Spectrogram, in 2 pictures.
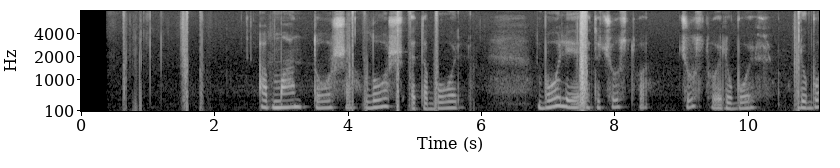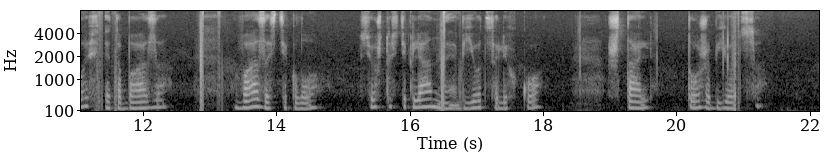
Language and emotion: Russian, sad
